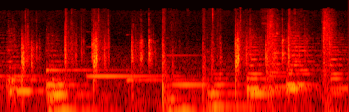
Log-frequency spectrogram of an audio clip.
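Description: Clopping hooves of a horse pulling a cart that carries cheese, a quick series of hollow knocks mixed with bright melodic music.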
